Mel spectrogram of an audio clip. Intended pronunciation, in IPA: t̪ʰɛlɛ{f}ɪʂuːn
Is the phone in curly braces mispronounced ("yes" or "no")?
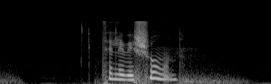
yes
